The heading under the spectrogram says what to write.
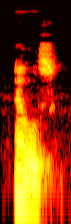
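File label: "els", British English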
